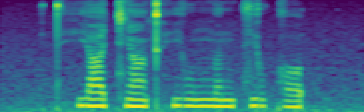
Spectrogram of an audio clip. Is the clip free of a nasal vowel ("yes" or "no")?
no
